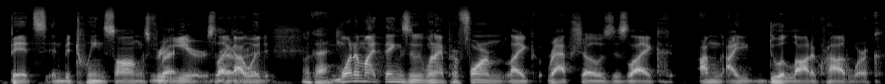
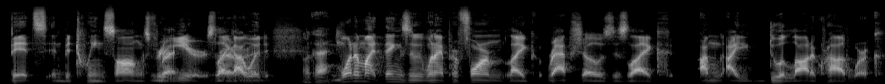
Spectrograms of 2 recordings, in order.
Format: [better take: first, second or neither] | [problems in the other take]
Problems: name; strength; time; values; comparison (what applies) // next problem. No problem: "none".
first | thin; very; fading below 950 Hz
